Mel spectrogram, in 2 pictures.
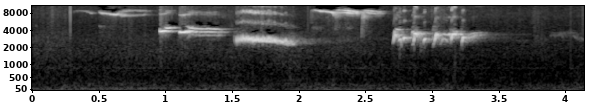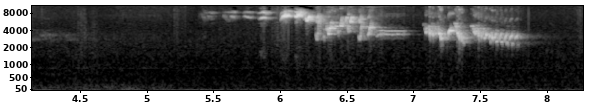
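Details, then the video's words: A European robin sings wistful notes from the canopy of a British broad-leaved woodland in winter (January): short varied phrases of thin high whistles and trills, some sliding down, pausing between bursts, over faint low rumble. "Many robins leave the woodlands in autumn and winter, but some can be found singing their wistful notes in the canopy of the trees."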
